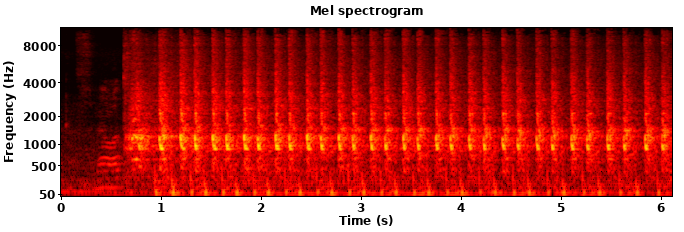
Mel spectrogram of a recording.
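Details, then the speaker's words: 2005 Kawasaki VN800C, about 130,000 km, first start attempt after roughly 10 years stored, petrol of unknown age, oil unchecked: slow labouring crank, about three compression beats a second, never catches; battery suspected weak, recharged afterwards. "Oh, I'll put the battery on uh charge again and we'll have another go."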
